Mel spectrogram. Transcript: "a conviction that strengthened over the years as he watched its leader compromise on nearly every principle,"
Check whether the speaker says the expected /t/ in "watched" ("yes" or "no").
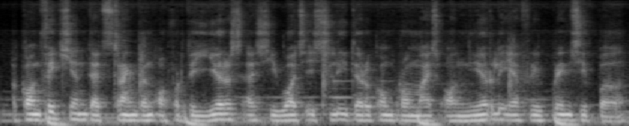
no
